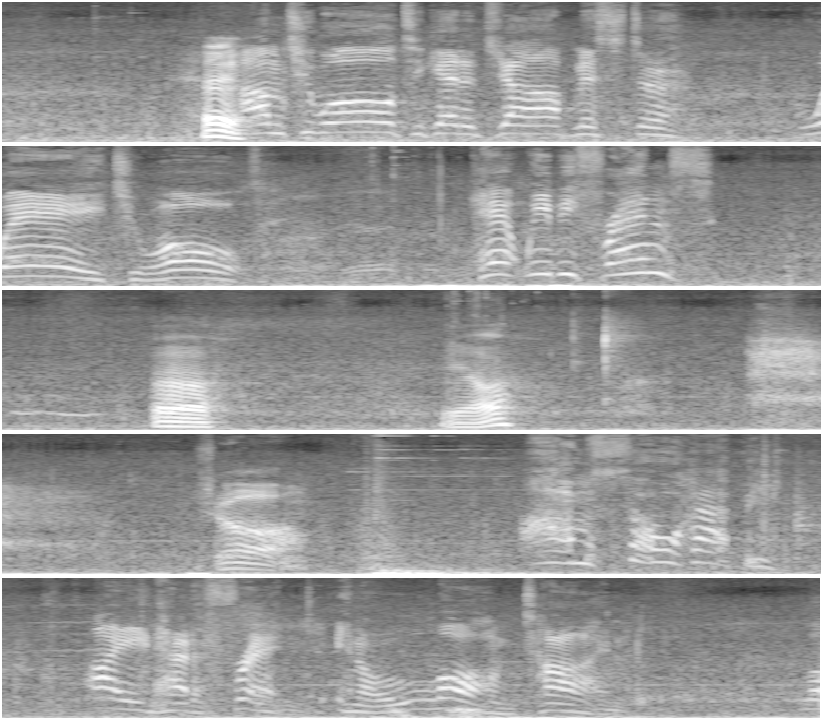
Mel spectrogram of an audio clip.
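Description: A second man answers in a rough voice, close by.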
